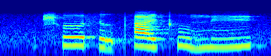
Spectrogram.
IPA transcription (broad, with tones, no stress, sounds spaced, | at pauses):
ʈ͡ʂʰ ɤ˥ s ɹ̩˨˩ pʰ a˥˧ ɪ̯ kʰ u˥˩ m y˧˥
